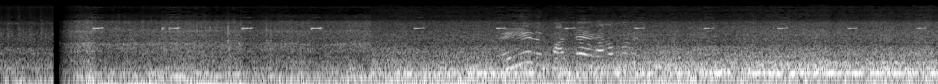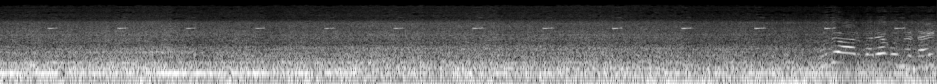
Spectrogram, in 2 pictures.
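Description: Container lorry's diesel engine running steadily from inside the cab as the truck moves off, with a short high beep repeating about every two-thirds of a second.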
